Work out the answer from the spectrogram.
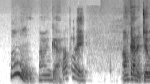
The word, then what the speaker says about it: Maunga: Right, Maunga is pronounced, I want to see this, is pronounced now as in mow the lawn, and nga as in ga. Nga. So Monga. Oh, Monga.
